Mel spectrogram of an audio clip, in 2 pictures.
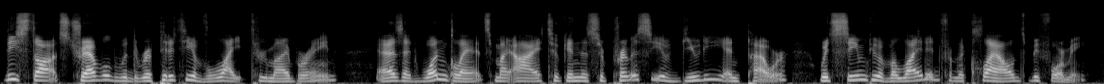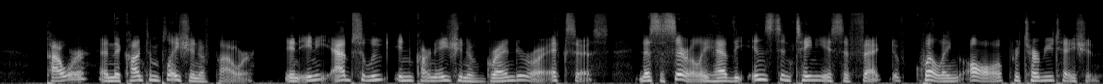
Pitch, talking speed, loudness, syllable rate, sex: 170 Hz, 160 wpm, -22 LUFS, 5.1 syllables/s, male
